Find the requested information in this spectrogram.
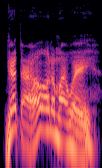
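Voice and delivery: high, strained character shout; old man's shout. A narrator's reading. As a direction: order someone aside as a cranky old man. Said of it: "he shouted".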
